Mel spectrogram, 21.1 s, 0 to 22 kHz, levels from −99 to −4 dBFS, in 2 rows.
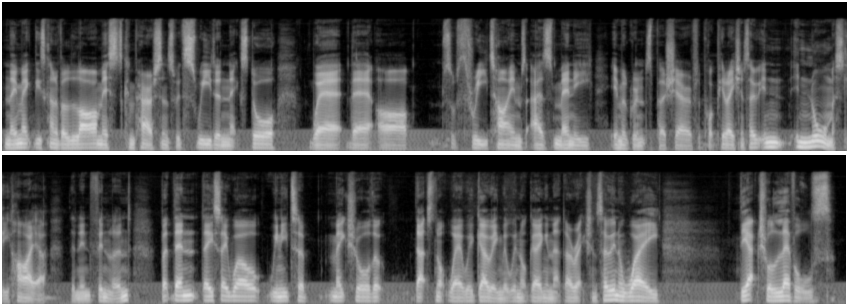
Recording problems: electrical hum; faint; throughout; 60 Hz, 30 dB below the speech

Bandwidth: 13.5 kHz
